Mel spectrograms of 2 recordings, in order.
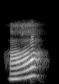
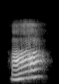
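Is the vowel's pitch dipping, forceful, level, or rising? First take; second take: rising; rising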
